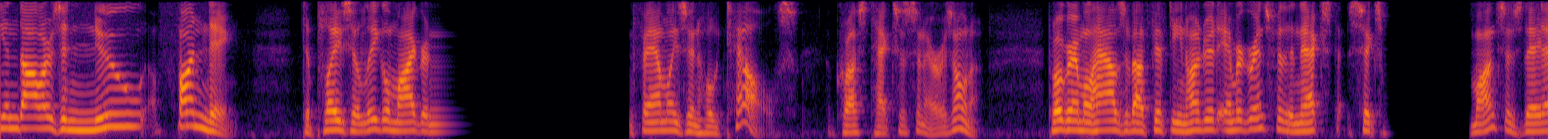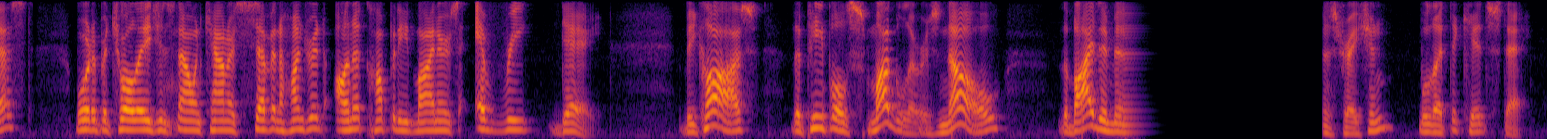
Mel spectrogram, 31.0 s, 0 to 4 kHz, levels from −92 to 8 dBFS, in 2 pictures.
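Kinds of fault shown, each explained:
Call audio freeze: The sound stops three times, at 4.31 to 6.32 s right after "to place illegal", at 13.84 to 14.73 s, and at 26.72 to 28.73 s. Each gap opens with a brief decaying buzz and then falls silent for most of its length, about 1.6 s, 0.8 s and 1.7 s. Playback then resumes where it left off with nothing skipped. The likely cause is packets held up in transit, leaving the jitter buffer empty.
Jitter buffer speed-up: After each freeze the delayed audio arrives together, and the receiver trims short pitch-period slices repeatedly to work the excess delay back down. Pitch is unchanged, but the sound plays fast and hurried: about 7% fast at 6.48 to 7.13 s, 14% over 7.98 to 13.66 s, 10% over 14.82 to 21.50 s, and 13% from 29.19 s to the end. The longer stretches each drop roughly 0.7 s of material.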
